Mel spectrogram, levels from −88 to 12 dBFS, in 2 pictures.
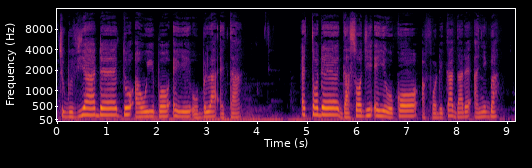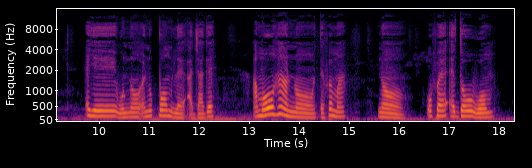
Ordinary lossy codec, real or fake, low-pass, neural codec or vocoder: AAC, 64 kbps; fake; 14.4 kHz; vocoder, 44.1 kHz, 128 mel bands every 256 samples, BigVGAN v2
